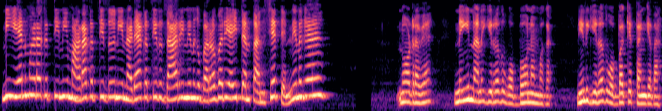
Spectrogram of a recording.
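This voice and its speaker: A woman's voice: high voice, lively intonation, fast talker. A woman voicing an older widowed village mother who scolds and pleads with her drinking son, in a North Karnataka Kannada accent. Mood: scolding. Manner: nagging, pleading, tearful.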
